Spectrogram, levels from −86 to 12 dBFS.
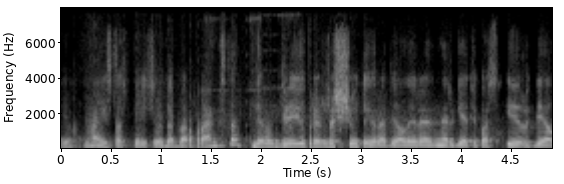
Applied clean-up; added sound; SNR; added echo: neural separator model SepFormer DNS4.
